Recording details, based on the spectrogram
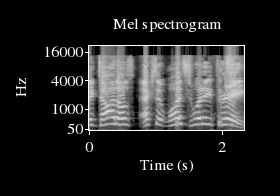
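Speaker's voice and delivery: high-pitched, drawn-out mocking shout.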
